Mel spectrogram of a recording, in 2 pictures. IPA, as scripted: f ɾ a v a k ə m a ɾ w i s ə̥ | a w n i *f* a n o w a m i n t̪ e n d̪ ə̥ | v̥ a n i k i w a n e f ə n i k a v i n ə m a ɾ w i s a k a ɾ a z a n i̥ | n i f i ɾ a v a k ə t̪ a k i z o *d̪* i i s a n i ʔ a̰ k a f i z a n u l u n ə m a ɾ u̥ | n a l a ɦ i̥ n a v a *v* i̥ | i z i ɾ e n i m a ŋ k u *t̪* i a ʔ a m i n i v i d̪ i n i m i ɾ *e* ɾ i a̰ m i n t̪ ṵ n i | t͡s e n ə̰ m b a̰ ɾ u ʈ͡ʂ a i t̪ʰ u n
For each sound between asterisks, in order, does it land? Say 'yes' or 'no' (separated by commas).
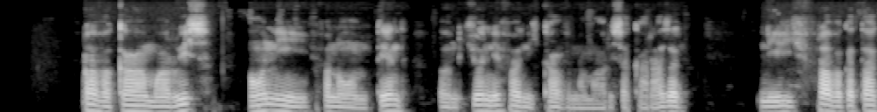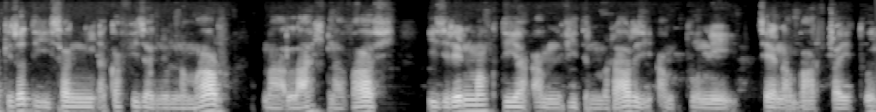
yes, yes, yes, no, no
